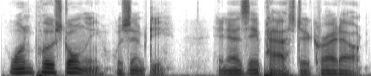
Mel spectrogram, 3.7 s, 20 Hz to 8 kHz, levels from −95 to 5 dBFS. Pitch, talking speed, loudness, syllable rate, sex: 90 Hz, 195 wpm, -18 LUFS, 5.4 syllables/s, male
